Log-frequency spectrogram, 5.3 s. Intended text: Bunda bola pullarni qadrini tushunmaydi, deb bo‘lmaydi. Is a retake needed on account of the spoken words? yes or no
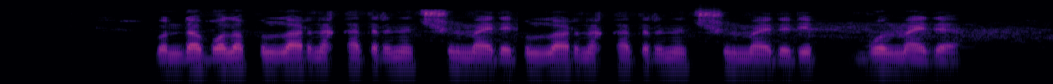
yes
